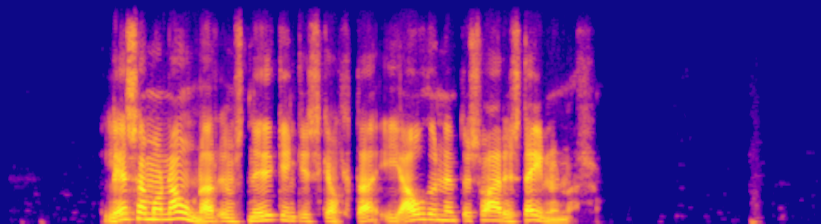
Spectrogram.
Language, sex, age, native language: Icelandic, male, 40-49, Icelandic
